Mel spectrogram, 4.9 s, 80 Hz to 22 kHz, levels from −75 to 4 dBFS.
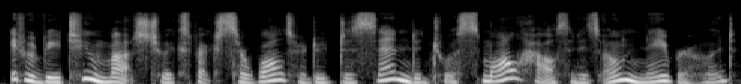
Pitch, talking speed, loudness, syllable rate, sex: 215 Hz, 230 wpm, -15 LUFS, 5.4 syllables/s, female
